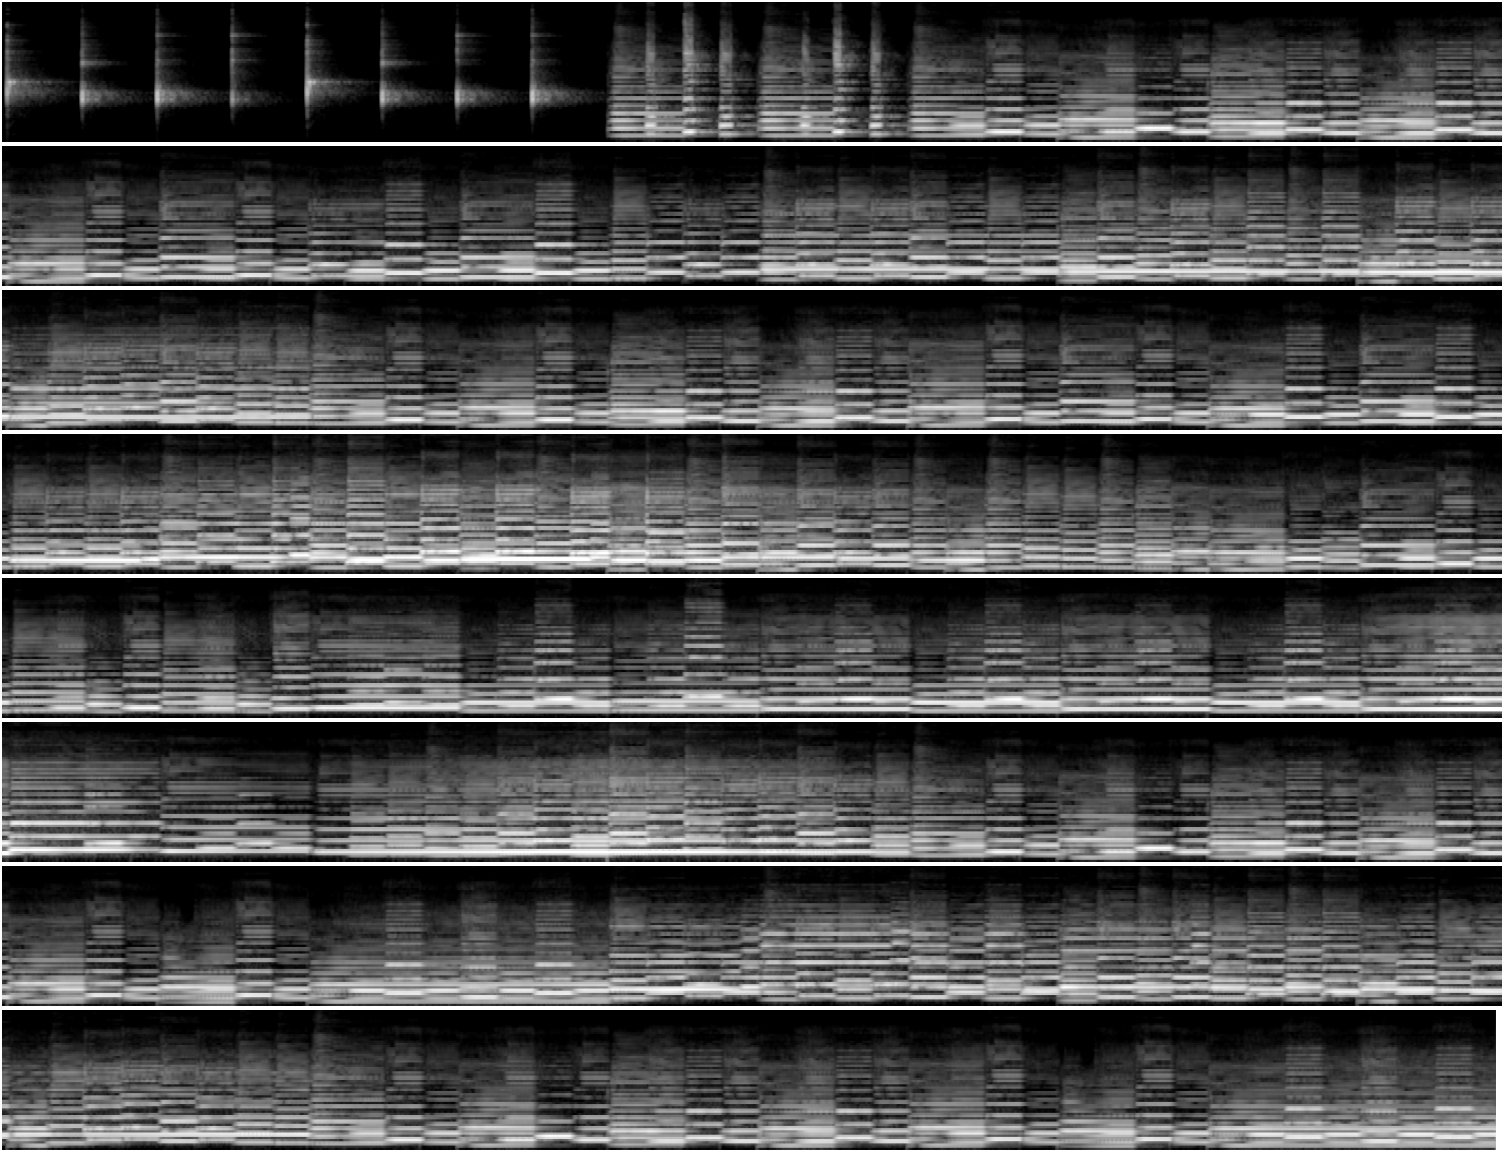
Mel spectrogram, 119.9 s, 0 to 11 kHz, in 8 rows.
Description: Alto Saxophone 1Alto Saxophone 2Tenor Saxophone
Andante
Classical (View more Classical 2-Altos-Tenor-Sax Music)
